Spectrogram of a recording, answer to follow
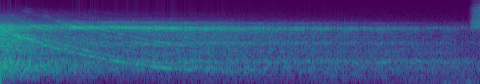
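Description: Power drill motor spinning down: a falling whine that fades over about a second and a half, over a steady high hiss.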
